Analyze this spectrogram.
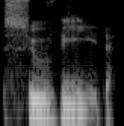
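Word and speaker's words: sous vide: Pronounced suvid.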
